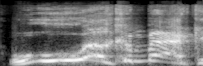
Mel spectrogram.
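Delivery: high eager stammer; too keen to see him; overeager welcome. Acted. Bigfoot greeting Anthony at the door, overeager. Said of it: "maybe a little too eagerly".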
